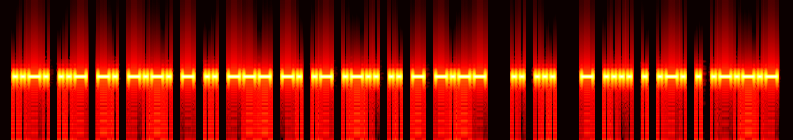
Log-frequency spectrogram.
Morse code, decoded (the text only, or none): FUNCTIONALITY IS THERE.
